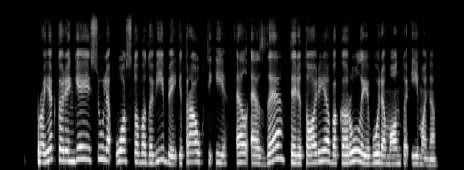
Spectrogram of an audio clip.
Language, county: Lithuanian, Vilnius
